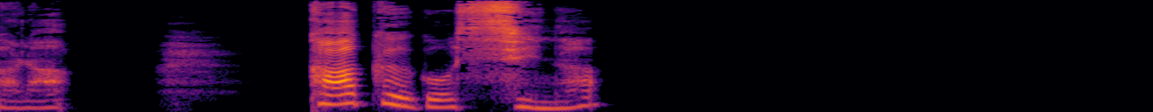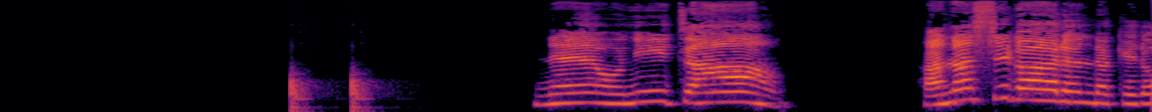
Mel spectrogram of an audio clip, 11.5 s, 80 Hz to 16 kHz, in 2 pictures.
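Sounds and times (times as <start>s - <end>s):
speech: 1.6s - 3.1s, 8.4s - 9.8s, 10.4s - 11.5s
firm knocks on a wooden door: 7.2s - 7.7s.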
